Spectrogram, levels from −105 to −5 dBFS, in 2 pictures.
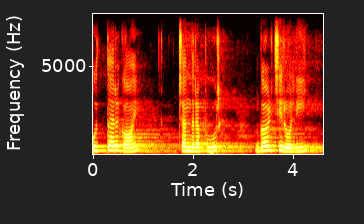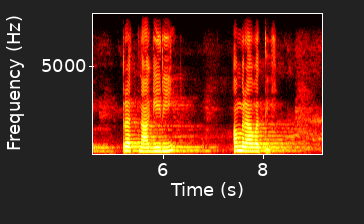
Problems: constant background noise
